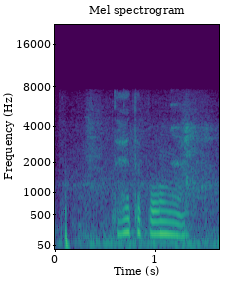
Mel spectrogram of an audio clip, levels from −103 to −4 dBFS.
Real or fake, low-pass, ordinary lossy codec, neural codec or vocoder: real; none; none; none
